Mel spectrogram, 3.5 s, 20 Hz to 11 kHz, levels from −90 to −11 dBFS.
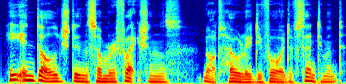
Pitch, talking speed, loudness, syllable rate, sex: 120 Hz, 155 wpm, -17 LUFS, 5.7 syllables/s, male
